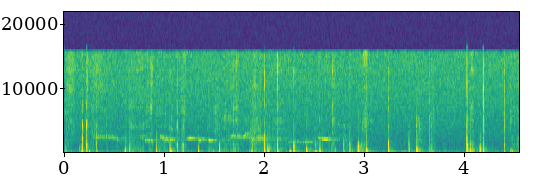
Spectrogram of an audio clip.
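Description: Long nails tap and scratch on a teal embossed-fabric makeup bag. A quick, uneven run of short, dull, low-heavy taps with no ring, mixed with faint thin scratching squeaks over a soft fabric rustle.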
